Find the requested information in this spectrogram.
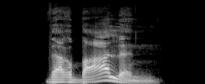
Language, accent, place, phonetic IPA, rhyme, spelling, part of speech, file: German, Germany, Berlin, [vɛʁˈbaːlən], -aːlən, verbalen, adjective, De-verbalen.ogg
- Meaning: inflection of verbal: 1. strong genitive masculine/neuter singular 2. weak/mixed genitive/dative all-gender singular 3. strong/weak/mixed accusative masculine singular 4. strong dative plural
